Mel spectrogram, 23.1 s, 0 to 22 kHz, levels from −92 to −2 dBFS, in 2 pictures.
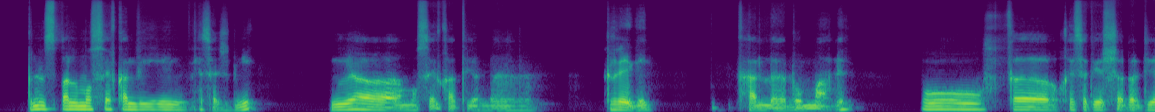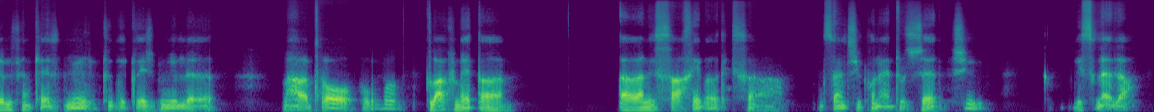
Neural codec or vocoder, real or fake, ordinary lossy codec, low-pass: autoencoder, 48 kHz, 32 numbers a frame, DAC-VAE, trained on Japanese speech; fake; none; none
